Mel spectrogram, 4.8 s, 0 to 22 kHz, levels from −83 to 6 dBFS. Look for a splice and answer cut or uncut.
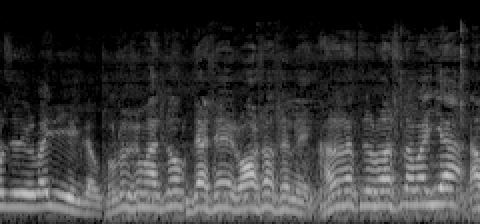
cut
